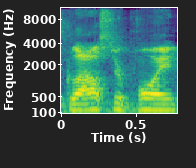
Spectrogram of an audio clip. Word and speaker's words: Gloucester Point: the hardest parts was how to pronounce it but it is gloucester point virginia uh it's outside of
